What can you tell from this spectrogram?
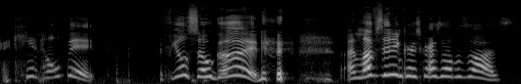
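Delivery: high, hammed-up pleading; mock whining. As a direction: plead your case like a sulky kid. Acted whiny excuse to Sam.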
